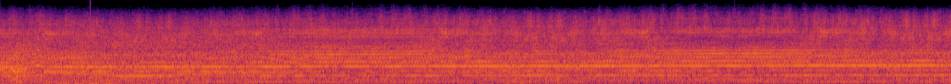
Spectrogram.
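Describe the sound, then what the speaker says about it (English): A Porsche race car engine in a racing video game at Spa holds a steady, droning whine with layered tones at an even pitch, with no talking. "So you've got the sound of a Porsche just revving in your ears now."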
